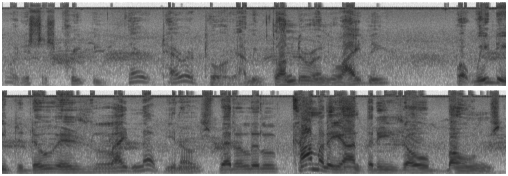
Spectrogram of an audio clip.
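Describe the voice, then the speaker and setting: A man's voice: medium pitch, very animated, moderate pace, gravelly. A man playing a theatrical, jokey horror host who delivers campy patter with hammy asides. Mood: jokey, uneasy. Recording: noisy, with animal and crow ambience.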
